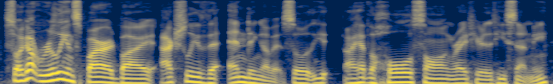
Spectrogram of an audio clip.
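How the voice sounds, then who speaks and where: A man's voice: medium pitch, animated, a little fast, over music. Upbeat young man explaining his remix. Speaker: music producer. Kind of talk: explaining a remix in a studio walkthrough.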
